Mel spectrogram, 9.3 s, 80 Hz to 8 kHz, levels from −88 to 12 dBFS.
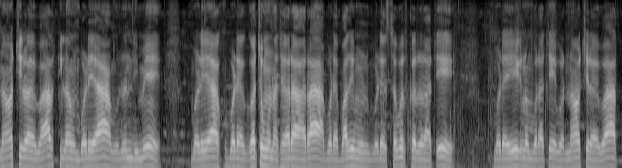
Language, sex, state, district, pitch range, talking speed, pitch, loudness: Halbi, male, Chhattisgarh, Bastar, 130-140 Hz, 200 wpm, 135 Hz, -20 LUFS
